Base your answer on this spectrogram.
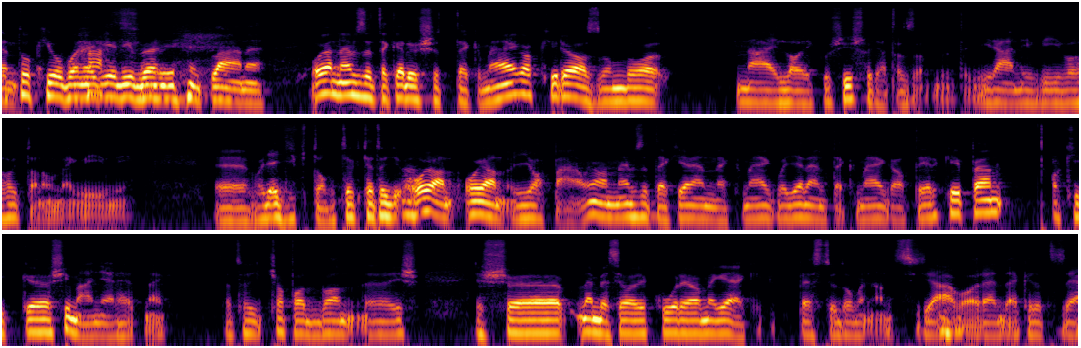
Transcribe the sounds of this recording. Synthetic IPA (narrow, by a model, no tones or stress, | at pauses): nt̪okijoːbɒnɛɡeːnibplaːnɛ | o̞jɒnːɛmzɛt̪ɛkɛɾøːʃøt̪ːɛkmɛɡɒkʰiɾɛɒzd̪ɡo̞nd̪o̞l | naːjlɒikuʃiʃho̞chat̪ɛz̰t̪ɛ̰ɟḭɾaːniviːvɒlɦo̞c̚t̪ɒ̰nṵmmʔɛ̰ɡʋḭːvnḭ | øːvɒɟɛɟipt̪o̞mt̪økt̪æaːt̪ho̞ɟo̞jɒno̞̰jɒnjɒpa̰ːno̞jɒnːɛmzɛt̪ɛkjɛlɛnːɛkmɛɡvɒɟjɛlɛnt̪ɛkmɛɡɒt̪eːrkeːpɛn | ɒkikøːʃimaːɲɲɛrɦɛ̰t̪nɛ̰k | t̪ɛaːt̪ho̞ɟt͡ʃɒpɒd̪bɒnøeːʃ | eːʃøːnɛmbɛseːlɛokoɾɛɒmɛɡɛlkeːp̪ɛst̪øːd̪o̞minɒ̰nt̪sija̰ːvɒ̰lrʔɛnd̪ɛ̰lkɛzɛt̪ːɒzɛ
